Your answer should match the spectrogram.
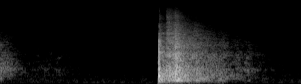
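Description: A single firework bursting outside at night, a sudden loud crack at a distance that rolls into a long fading rumble, with a faint voice at the start.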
